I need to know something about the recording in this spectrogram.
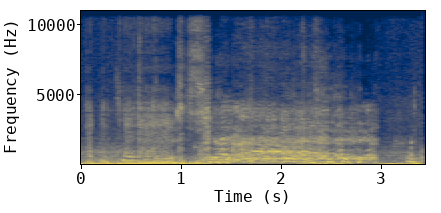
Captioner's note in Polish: śmiechy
